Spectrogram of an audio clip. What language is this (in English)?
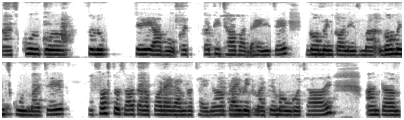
Nepali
